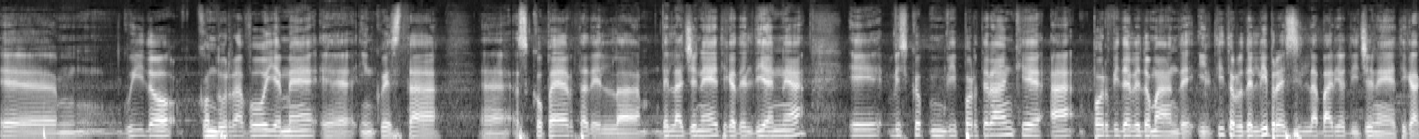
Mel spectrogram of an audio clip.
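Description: A man's medium-pitched voice at a fairly slow pace, fairly even in intonation, with long, frequent pauses. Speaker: festival host and moderator. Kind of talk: formal introduction. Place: hall. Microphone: handheld.

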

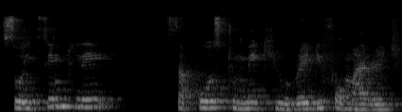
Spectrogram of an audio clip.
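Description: A woman's voice carries audible room echo. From Kenya, Maasai community. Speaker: human rights activist and author. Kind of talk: interview answers.

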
